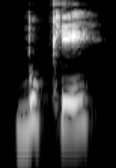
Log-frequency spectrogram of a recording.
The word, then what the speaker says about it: bouquet: Bouquet. É engraçado como o T no final, que nem no petit, do petit gâteau, o bouquet também tem o T no final e a gente não pronuncia também, né?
